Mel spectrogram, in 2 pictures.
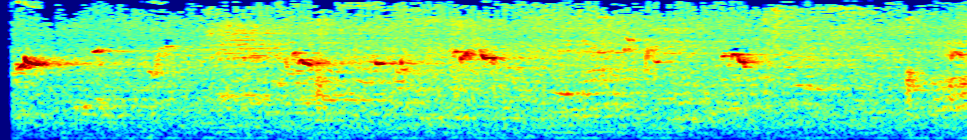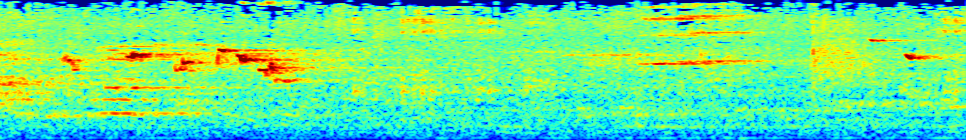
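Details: Red-whiskered Bulbul near its nest site gives short, bright chirps and brief whistled notes, scattered irregularly over a steady background hiss, with other faint bird chatter.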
